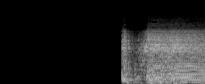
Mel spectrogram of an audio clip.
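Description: Silence, then about a second in a guitar-led music track begins suddenly with a sustained chord.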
